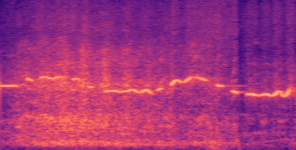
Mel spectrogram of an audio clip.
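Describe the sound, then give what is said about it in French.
A person whistles a wavering tune, a single clear tone gliding up and down with short breaks between notes, fairly loud with no one talking. “C'est à quoi on connaît les très très bons? Ils sifflent.”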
